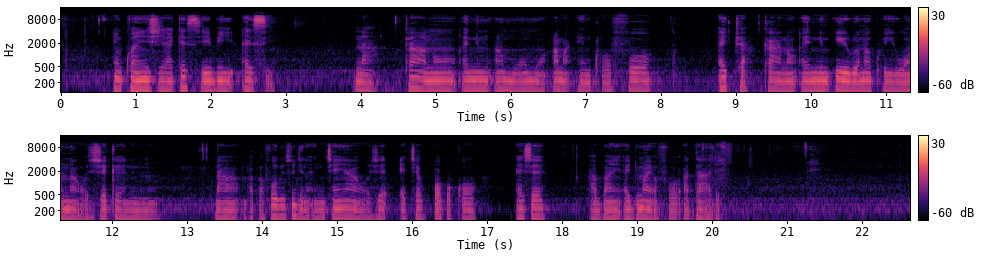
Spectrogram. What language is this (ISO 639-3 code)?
aka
